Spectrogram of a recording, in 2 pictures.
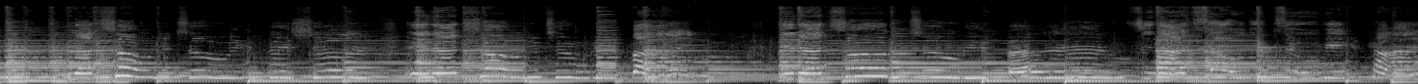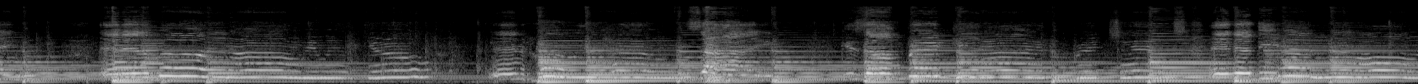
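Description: A man singing over a strummed acoustic guitar, his voice sliding between held notes above steady chords.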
